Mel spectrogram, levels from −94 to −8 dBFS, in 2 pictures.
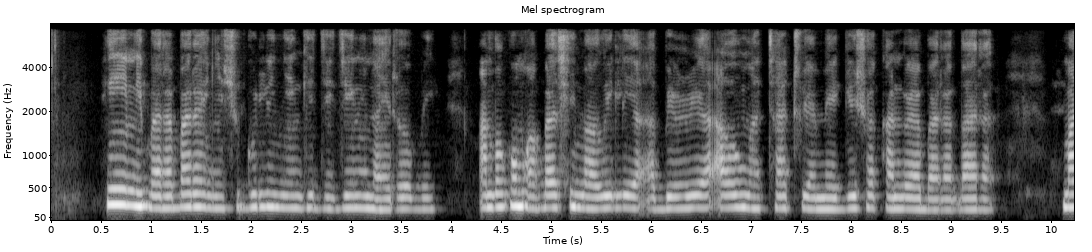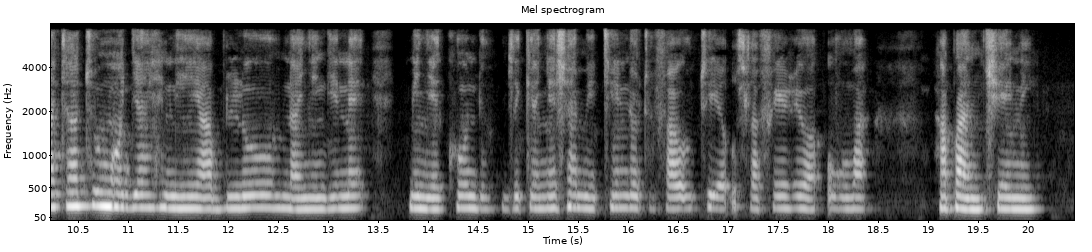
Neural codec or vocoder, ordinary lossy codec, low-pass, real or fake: codec, 16 kHz, 8 kbps, FunCodec, trained on LibriTTS, 25 frames a second; MP3, 64 kbps; 7.2 kHz; fake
